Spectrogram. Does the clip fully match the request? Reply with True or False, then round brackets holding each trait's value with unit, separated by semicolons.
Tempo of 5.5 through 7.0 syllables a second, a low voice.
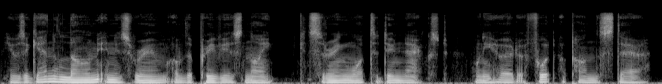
False (5.3 syllables/s; 95 Hz)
